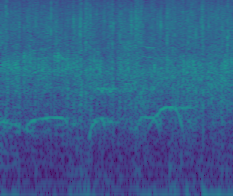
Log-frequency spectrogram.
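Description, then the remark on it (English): Loud, steady applause with dense clapping throughout, while a few rising and falling whoops of cheering sound over the top. “So, yeah, big cheer to her.”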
